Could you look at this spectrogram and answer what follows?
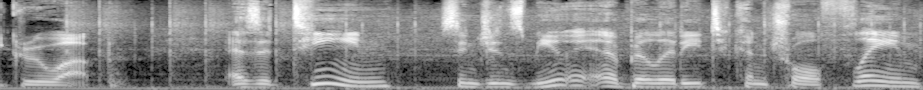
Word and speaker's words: St John: that James Bond movie if your first name is John it's actually pronounced Sinjin Sinjin Sinjin yep so for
